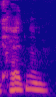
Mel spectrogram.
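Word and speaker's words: Grene: Ça s'écrit Sostren S-O-S-T-R-E-N-E et Graine G-R-E-N.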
